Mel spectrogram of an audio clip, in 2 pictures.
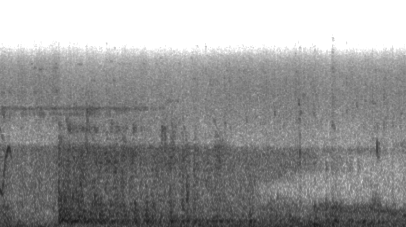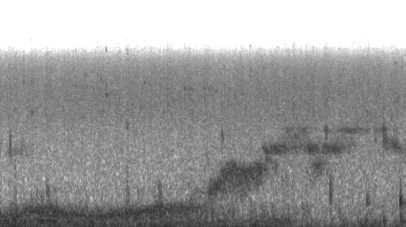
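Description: Heavy evening rain pours down steadily with dense hiss, while deep thunder rumbles and rolls loudly through the whole stretch, fading into a lower growl toward the end; no voices.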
